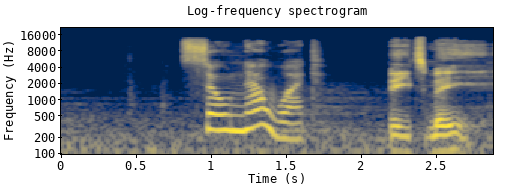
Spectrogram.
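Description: A young woman asks a question.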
